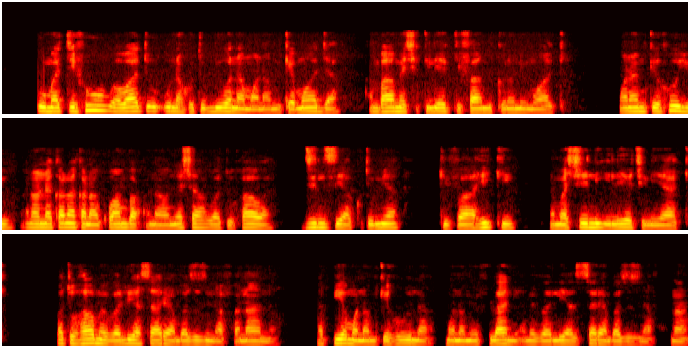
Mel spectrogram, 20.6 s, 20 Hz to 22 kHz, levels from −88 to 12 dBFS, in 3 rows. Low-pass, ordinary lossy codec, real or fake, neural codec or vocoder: 7.2 kHz; MP3, 64 kbps; real; none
